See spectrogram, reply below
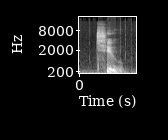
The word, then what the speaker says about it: two: La pronunciación fonética sería U-A-N. One. Two. Dos. La pronunciación fonética sería T-U. Two. Nota cómo no es tú, es two. Recordando que para lograr este sonido estamos casi haciendo el sonido con nuestros dientes y la lengua. Two. Three. Tres. La pronunciación fonética sería T-H-R-I.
